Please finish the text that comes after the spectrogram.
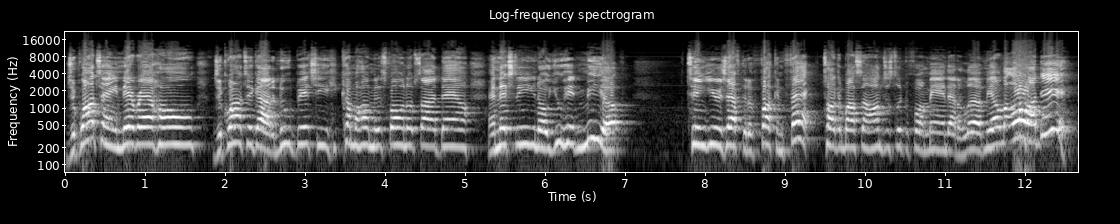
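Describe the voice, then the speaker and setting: Male vlogger, 30s, Southern US accent, high voice. Casual storytelling rant, blunt, sweary, emphatic repetition. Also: a little fast. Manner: blunt, profane, emphatic, repeats phrases for effect. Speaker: video blogger.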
